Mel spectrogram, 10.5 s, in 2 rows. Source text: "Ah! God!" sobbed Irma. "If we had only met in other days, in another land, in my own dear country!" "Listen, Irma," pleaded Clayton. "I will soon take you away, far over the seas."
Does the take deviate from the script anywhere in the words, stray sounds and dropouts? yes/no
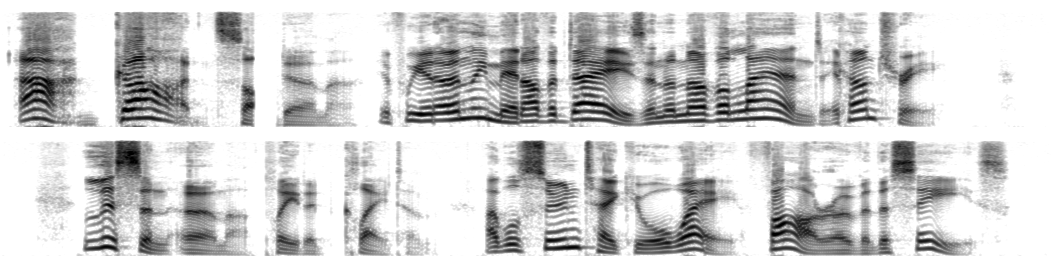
yes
